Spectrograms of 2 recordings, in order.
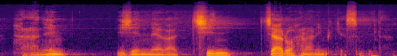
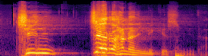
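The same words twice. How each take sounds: First: Quiet vow. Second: 진짜로 하나님 믿겠습니다 said high and loud; loud resolute promise; emphatic vow. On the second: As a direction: declare 진짜로 with force. Repeated vow, louder. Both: Retold or imitated.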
